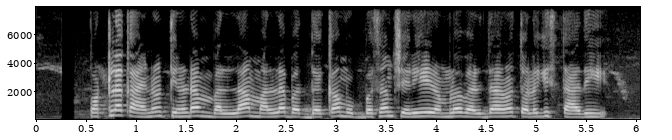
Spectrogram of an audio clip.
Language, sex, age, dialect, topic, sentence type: Telugu, female, 18-24, Southern, agriculture, statement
